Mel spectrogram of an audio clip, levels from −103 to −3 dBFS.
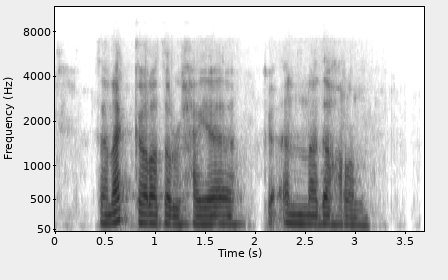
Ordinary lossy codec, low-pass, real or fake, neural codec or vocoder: Opus, 24 kbps; 7.2 kHz; fake; codec, 16 kHz, 4.8 kbps, FACodec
